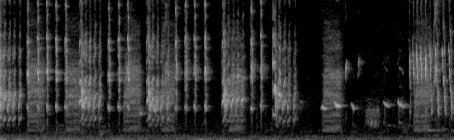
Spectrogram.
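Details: Long-tailed shrike singing in the sembur style: dense bursts of harsh, buzzy and chattering high notes, rapid and varied, broken by brief pauses, then thin whistled slurred notes and a final scratchy burst.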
